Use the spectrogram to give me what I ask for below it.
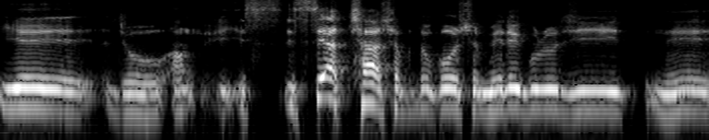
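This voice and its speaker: Hardly pausing, a man speaks at a fairly high pitch with ordinary pitch variation. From Japan, Osaka. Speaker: professor of Hindi. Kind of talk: interview. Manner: halting.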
